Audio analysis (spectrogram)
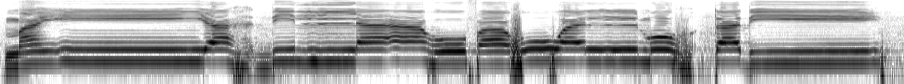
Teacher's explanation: دال پر زیر ہے تو لفظ اللہ کو ہم نے باریک پڑھنا ہے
